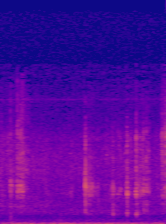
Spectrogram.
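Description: Faint light clicks and taps of a gasket and small parts being handled against the water pump housing of a tractor engine, a quick cluster of them about a second in, over a low steady rumble.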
